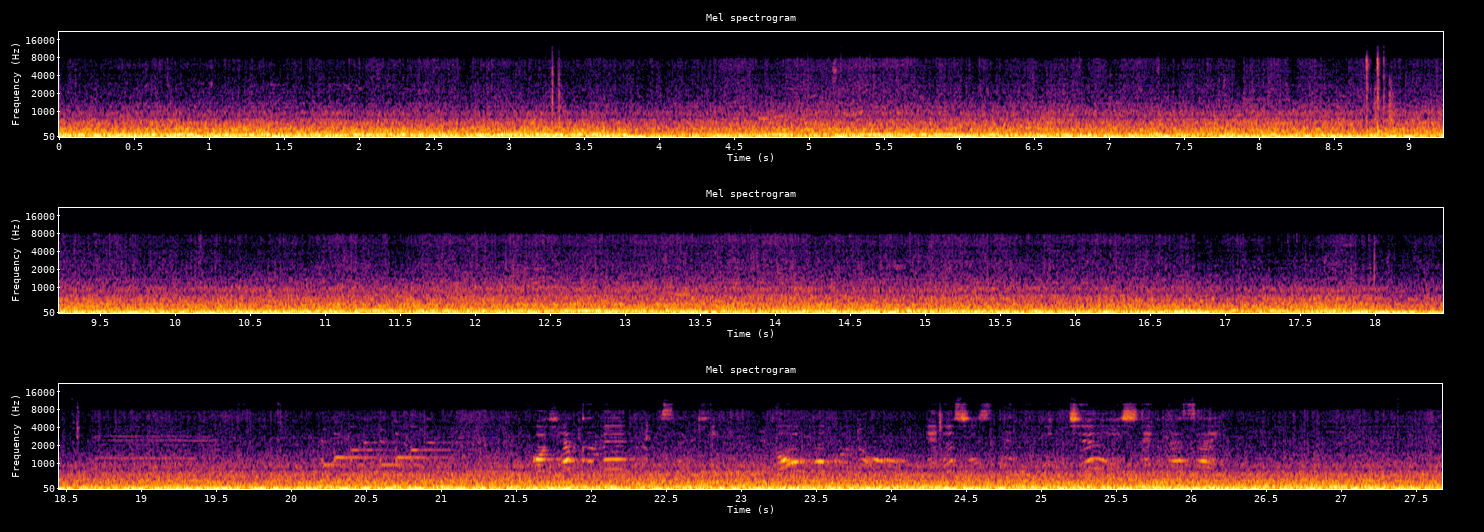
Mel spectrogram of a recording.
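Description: Raindrops patter on a windscreen.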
